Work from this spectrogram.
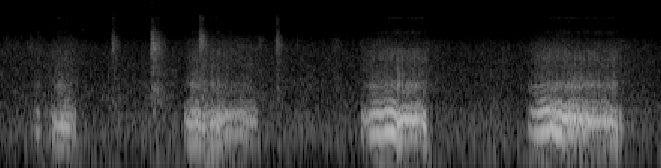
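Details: A sleeping cat snores loudly, with rough, buzzy breaths in bursts of under a second, about every two seconds, the later ones louder and longer; faint clicks in between.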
